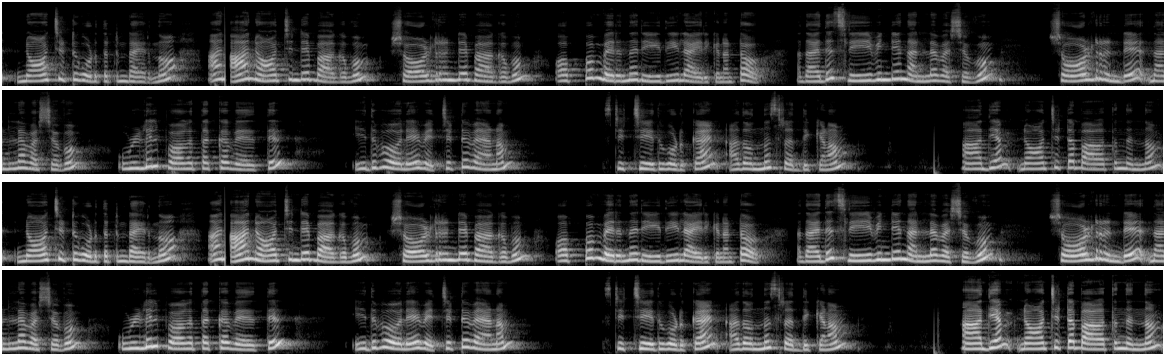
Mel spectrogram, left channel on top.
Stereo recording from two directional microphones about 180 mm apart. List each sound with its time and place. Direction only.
0.2 s speech: 10° right (ahead or behind)
9.8 s a woman's voice: centre (ahead or behind)
17.7 s speech: 5° right (ahead or behind)
21.2 s speech: 15° right (ahead or behind)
